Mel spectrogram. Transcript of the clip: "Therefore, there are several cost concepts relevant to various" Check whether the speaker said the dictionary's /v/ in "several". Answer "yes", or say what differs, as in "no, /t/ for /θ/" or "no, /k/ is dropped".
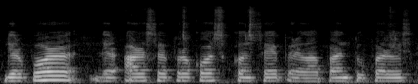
no, /p/ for /v/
